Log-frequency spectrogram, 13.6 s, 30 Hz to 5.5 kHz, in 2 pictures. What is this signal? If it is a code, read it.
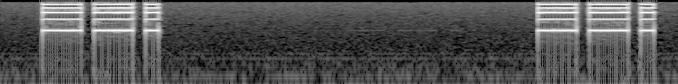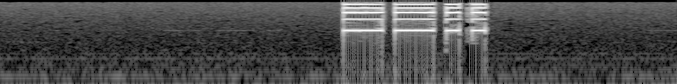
Morse code, heard as a keyed tone, about 9 wpm, 830 Hz. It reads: G G Z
